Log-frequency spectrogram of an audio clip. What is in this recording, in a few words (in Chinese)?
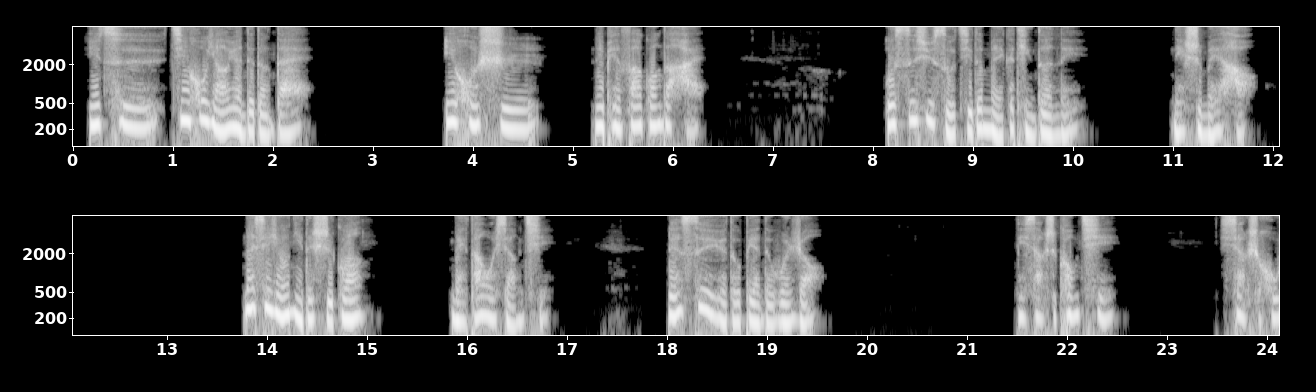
旁白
